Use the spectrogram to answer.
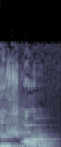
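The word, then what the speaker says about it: ישוע: 주의 이름을 부르는 자는 구원을 얻으리라 아멘 누구든지 예슈아의 이름을 부르는 자는 구원을 얻으리라 아멘 할렐루야 누구든지 예시의 이름을 부르는 자는 구원을 얻으리로다 7만 명의 이집트인이 모여서 10분간 예슈아를 외치는 감동적인 장면 다음 웹사이트에 들어가시면 보실 수가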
